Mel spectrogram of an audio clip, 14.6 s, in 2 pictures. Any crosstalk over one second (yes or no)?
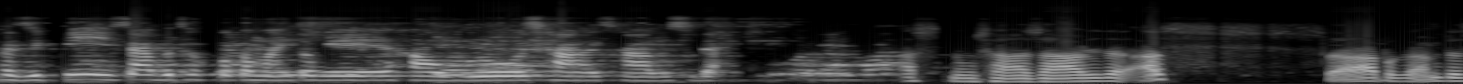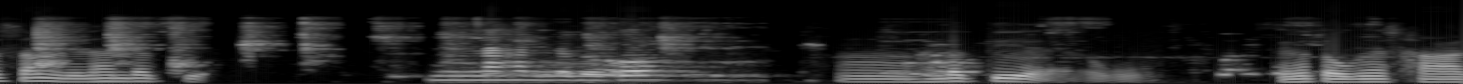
no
